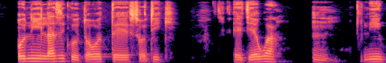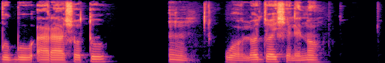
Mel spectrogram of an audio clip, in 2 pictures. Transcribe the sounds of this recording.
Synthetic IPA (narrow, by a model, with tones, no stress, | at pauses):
o˦nĩ˦la˦s̬i˦˨ko˨tɔ̰˦wɔ˦tɛ˧sɔ̰˧di˦k | ɛ˨d͡ʒɛ˨˦wã˦˨ | nĩ˦ɡ͡bo˧ɡ͡bo˧a˧ɾa˧a˧ʃɔ˧to˦˨ | wɔ˨lɔ˨˦d͡ʒɔ˦i˦˨ʃɛ˨lɛ˨˦nãː˦˨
